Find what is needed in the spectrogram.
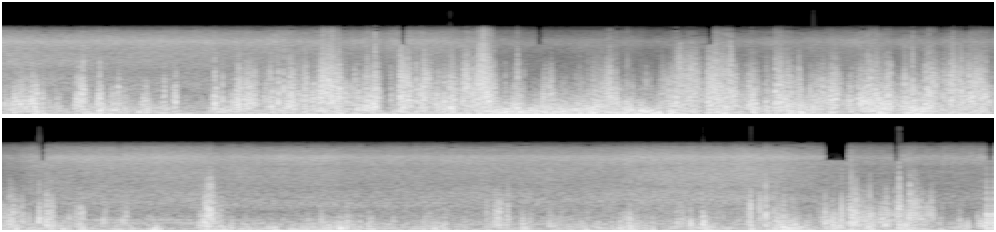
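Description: Wind blowing on the camera microphone in loud, uneven gusts.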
